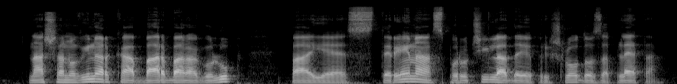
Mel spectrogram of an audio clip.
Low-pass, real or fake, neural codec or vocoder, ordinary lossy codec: 14.4 kHz; real; none; Opus, 24 kbps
